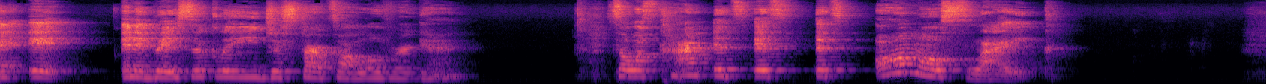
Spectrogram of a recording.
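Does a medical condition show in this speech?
No.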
